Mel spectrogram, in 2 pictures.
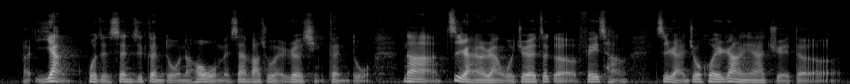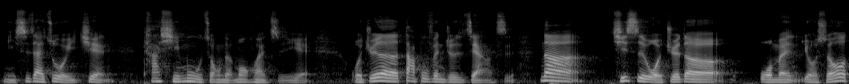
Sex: male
